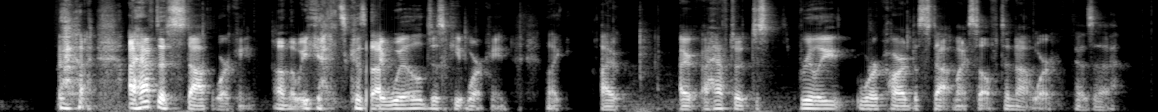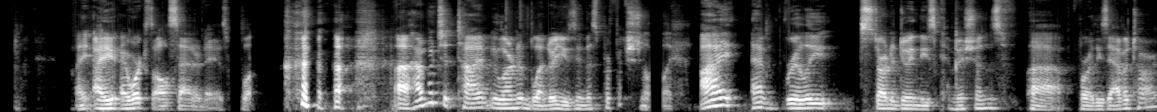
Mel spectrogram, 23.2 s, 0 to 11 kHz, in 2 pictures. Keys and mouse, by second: 1.2 click, 1.9 shift+d, 4.4 KP_3, 6.2 g, 7.2 middle click, 7.5-12.0 middle drag, 9.0 e, 11.6 l, 12.0-21.0 drag, 12.4 p, 13.0 Tab, 19.0 Tab, 21.0 g.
